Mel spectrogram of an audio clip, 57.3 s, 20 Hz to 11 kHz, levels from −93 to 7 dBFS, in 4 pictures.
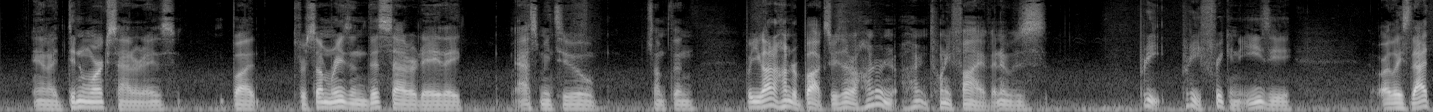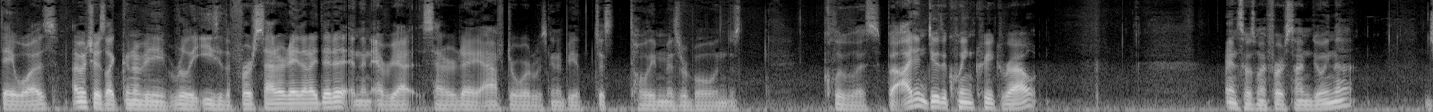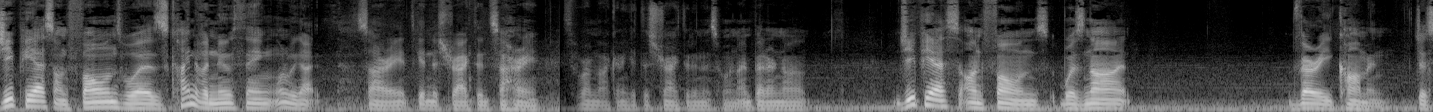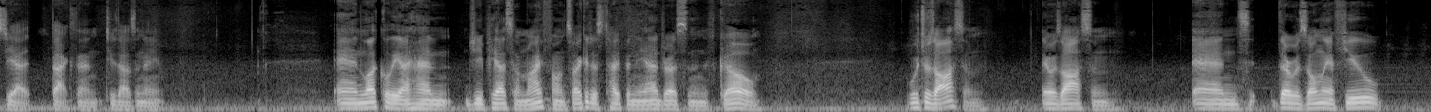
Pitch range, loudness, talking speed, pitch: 80-95 Hz, -20 LUFS, 170 wpm, 85 Hz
